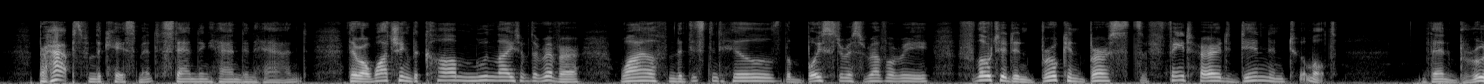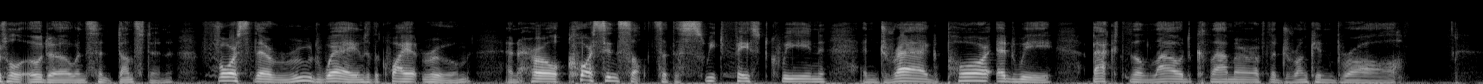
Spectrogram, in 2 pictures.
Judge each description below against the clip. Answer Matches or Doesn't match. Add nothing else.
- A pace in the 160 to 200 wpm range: Doesn't match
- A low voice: Matches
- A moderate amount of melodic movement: Doesn't match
